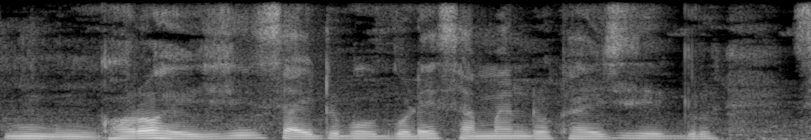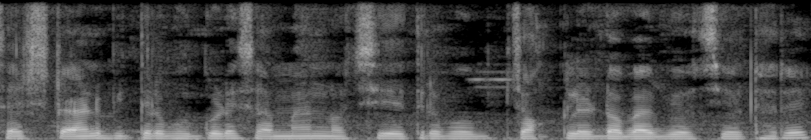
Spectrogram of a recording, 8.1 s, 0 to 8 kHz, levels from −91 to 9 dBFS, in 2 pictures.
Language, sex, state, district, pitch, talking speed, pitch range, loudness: Odia, male, Odisha, Khordha, 125 Hz, 200 wpm, 120-130 Hz, -21 LUFS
